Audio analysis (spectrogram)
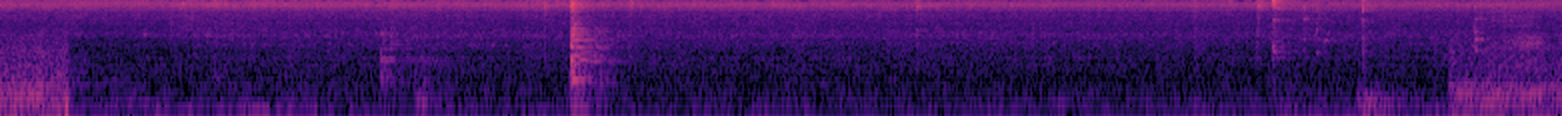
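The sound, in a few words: stir frying broccoli and noodles in a wok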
